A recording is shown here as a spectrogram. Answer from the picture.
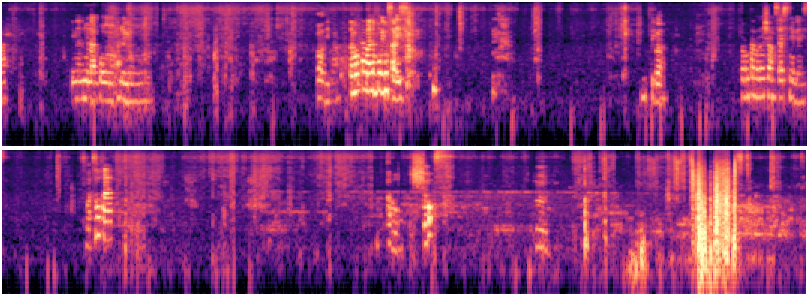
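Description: A woman's voice in short vocal bursts with pauses between, and small clicks and handling noises in the gaps. A loud bump comes at the very end as a hand grabs the camera.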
